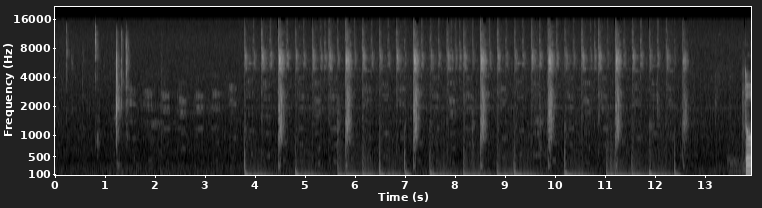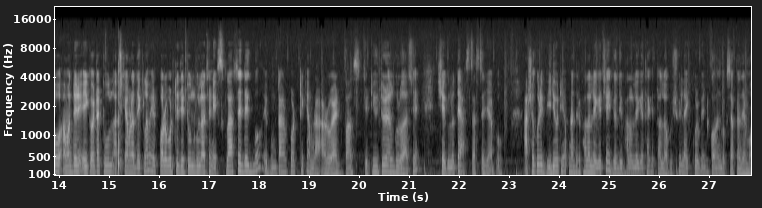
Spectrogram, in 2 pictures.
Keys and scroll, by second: 1.3 space.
